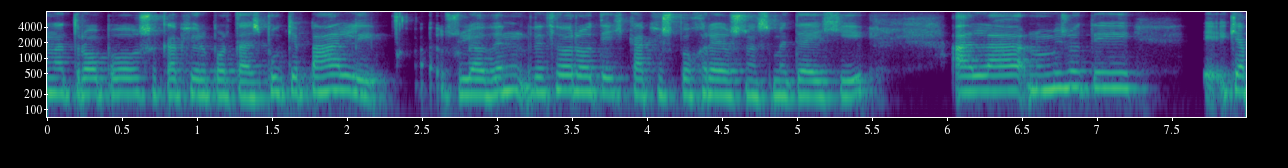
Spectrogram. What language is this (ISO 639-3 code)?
ell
